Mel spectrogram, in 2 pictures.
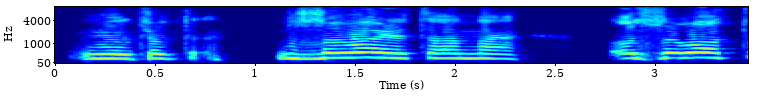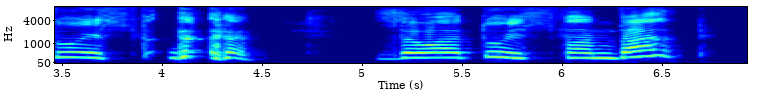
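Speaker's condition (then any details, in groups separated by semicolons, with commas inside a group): Cerebral palsy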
